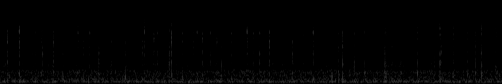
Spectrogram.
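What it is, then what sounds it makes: Cardboard packet tapped with fingernails. Long acrylic nails tap and scratch the front of a small, flat, dark cardboard polishing cloth packet with a round label, held up close. A quiet, steady stream of quick, dry clicks and papery scratches, with bright ticks over a soft low rumble.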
